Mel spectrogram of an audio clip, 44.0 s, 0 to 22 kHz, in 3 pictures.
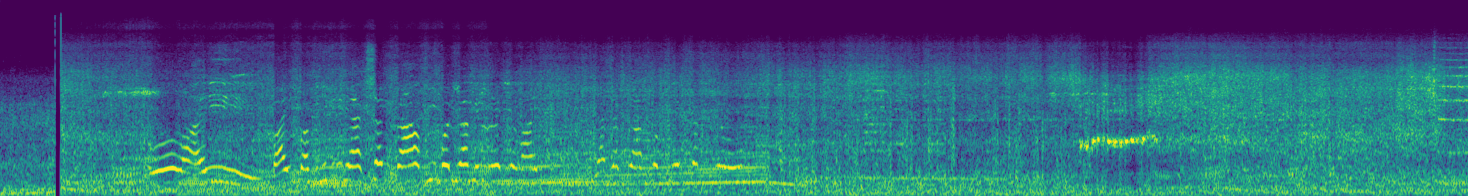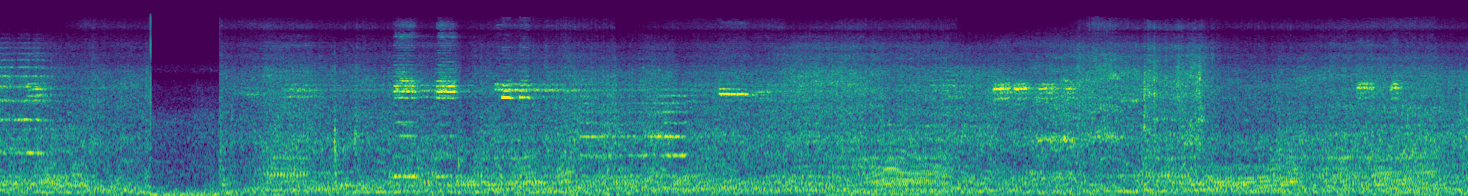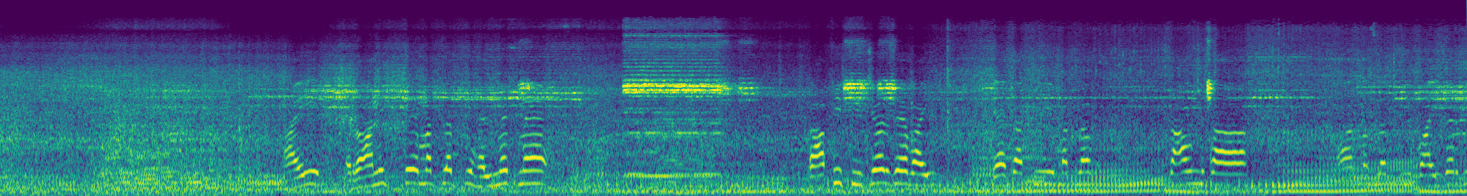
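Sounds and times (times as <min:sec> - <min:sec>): motorcycle engine and road rumble: 0:00.0 - 0:44.0
vehicle horns tooting: 0:14.4 - 0:15.3, 0:18.6 - 0:22.5, 0:24.6 - 0:26.1, 0:32.0 - 0:37.1.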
